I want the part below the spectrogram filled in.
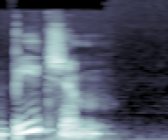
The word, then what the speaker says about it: Beauchamp: One was this detective whose last name was spelled B-E-A-U-C-H-A-M-P. And the other one was the murder suspect whose last name was spelled B-E-A-U-C-H-A-M-P. But one pronounced it like Beauchamp and the other one pronounced it Beecham.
